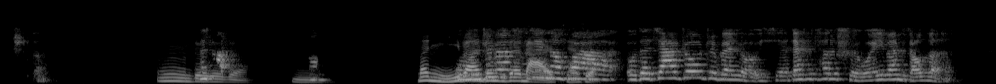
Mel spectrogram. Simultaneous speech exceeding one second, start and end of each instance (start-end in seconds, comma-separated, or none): 4.5-6.0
